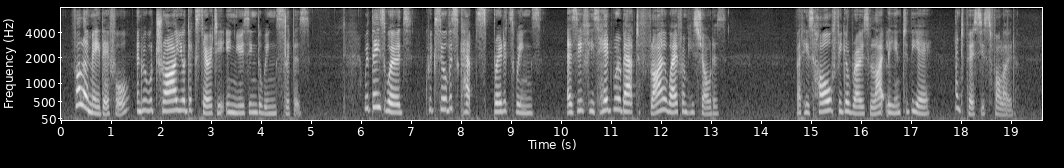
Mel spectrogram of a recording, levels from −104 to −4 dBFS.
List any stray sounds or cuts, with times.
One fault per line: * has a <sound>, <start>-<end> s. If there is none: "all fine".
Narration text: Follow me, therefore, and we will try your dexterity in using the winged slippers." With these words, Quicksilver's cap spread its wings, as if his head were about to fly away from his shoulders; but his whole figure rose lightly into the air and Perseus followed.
all fine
